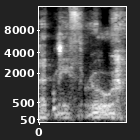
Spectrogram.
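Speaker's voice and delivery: whispered, pleading tone. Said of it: "I'm just gonna whisper".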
